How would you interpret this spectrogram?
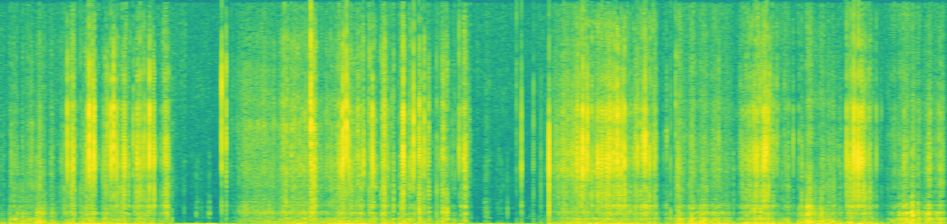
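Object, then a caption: Large round plastic container lid. Long nails scratch across the flat surface and raised ring of a large, round, yellow plastic container lid held upright. The result is a steady, dense, rasping scrape weighted toward a low rumble, with short quieter breaks near two and five seconds.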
